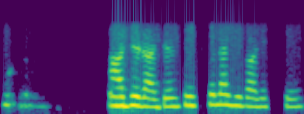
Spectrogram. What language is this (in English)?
Nepali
